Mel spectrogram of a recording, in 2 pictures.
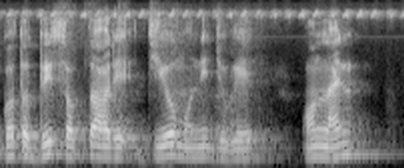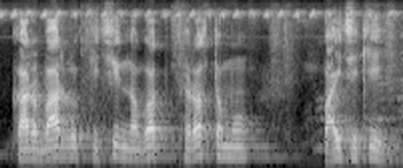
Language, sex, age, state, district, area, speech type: Odia, male, 45-60, Odisha, Bargarh, urban, read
